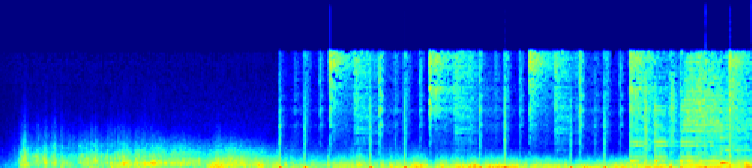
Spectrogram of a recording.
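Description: A deep, rolling rumble of thunder fills the opening seconds, then heavy rain takes over, hissing steadily with sharp crackling drops and rumbles beneath, loud and continuous with no voices.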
